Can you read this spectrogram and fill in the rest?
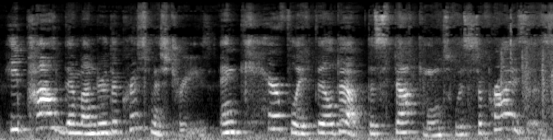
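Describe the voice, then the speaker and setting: A woman's voice: high-pitched, very animated, normal speed, a bit bright. A woman reading a children's story aloud in a narrating style. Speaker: storybook reader. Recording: echoey, distant mic, faint noise.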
